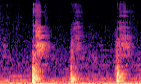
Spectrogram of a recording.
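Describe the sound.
Three sharp, separate coughs from a sudden tickle in the throat, fairly quiet and evenly spaced, with no talking between them.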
